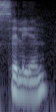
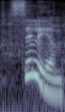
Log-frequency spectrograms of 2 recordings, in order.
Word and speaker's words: psyllium: fine so that's um psyllium husks and it's spelt with a p i'll i'll cover the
